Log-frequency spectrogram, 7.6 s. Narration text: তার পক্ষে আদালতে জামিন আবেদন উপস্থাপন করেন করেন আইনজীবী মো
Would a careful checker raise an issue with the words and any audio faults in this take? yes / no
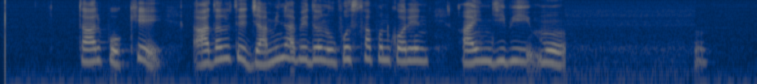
yes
